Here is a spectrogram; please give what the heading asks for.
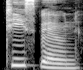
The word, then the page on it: teaspoon: tíːspùːn; ティースプーン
